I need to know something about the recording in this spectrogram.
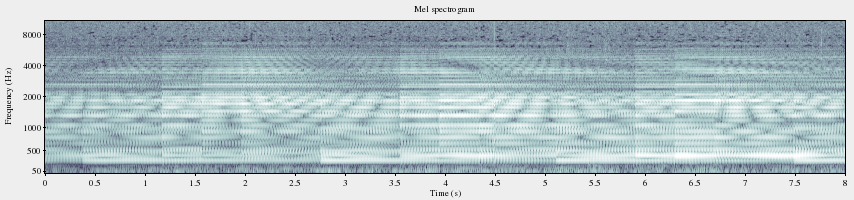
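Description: Tanpura drone: a steady, sustained stack of tones with its strings sounding in turn, slowly growing louder.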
